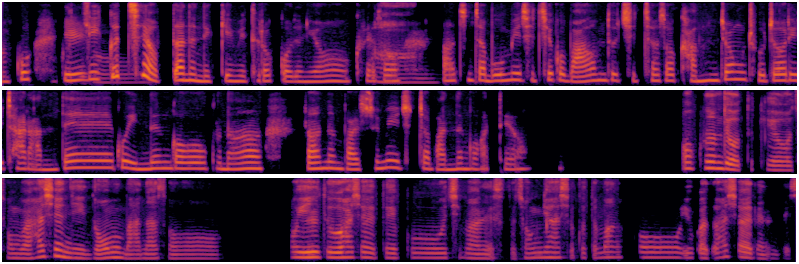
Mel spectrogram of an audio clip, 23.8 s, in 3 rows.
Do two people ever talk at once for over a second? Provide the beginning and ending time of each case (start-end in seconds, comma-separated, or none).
none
